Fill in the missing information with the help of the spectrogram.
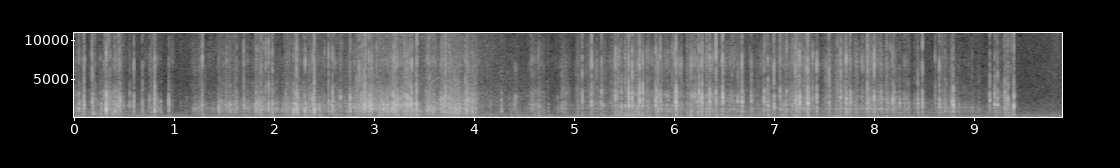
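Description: Long acrylic nail tips tap and scratch the glittery top of a flat, oblong foam sponge lying on a table. The result is a bright, dry crinkling and crackling texture made of dense, rapid ticks, swelling into busier scratching passages around the middle before thinning out at the end.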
